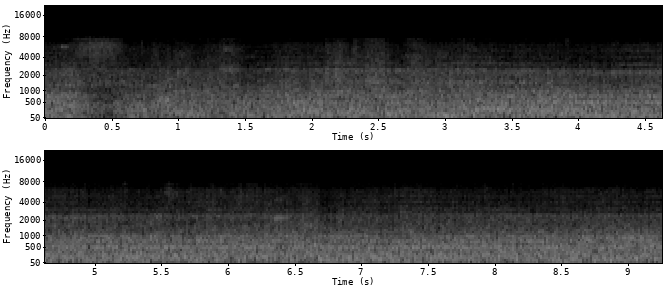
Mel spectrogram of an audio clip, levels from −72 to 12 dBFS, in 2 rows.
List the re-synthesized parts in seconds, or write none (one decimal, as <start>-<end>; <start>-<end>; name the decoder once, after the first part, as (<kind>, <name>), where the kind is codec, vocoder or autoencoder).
1.9-3.9 (vocoder, BigVGAN v2); 5.8-6.3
